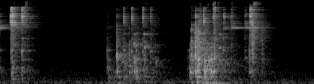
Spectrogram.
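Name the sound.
metal nut dropped down into a floor jack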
